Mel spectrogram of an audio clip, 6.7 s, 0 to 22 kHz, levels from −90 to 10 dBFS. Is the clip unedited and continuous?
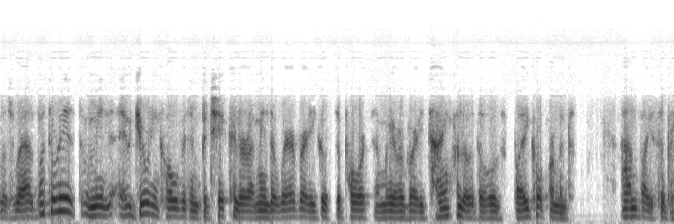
yes; 0 cuts

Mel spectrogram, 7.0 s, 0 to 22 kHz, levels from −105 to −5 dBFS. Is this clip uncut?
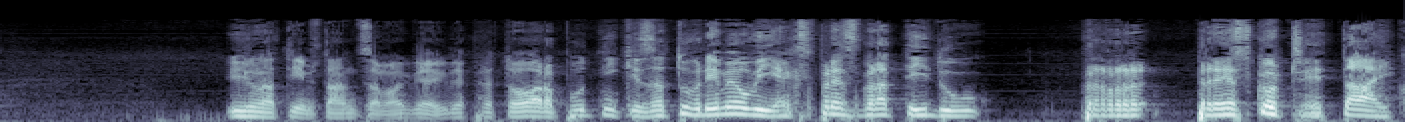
yes; 0 cuts

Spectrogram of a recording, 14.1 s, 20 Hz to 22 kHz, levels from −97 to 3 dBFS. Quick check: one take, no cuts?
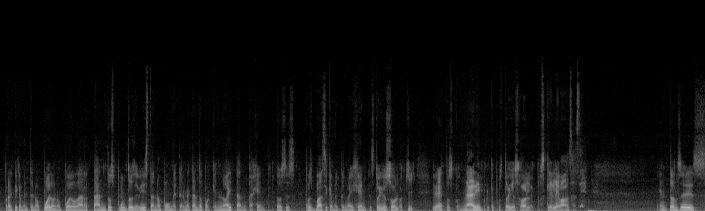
no; 1 cut; at 8.6 s

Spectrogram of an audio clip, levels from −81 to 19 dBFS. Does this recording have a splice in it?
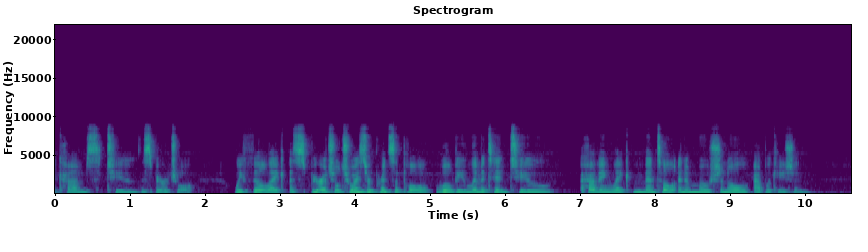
no; 0 cuts

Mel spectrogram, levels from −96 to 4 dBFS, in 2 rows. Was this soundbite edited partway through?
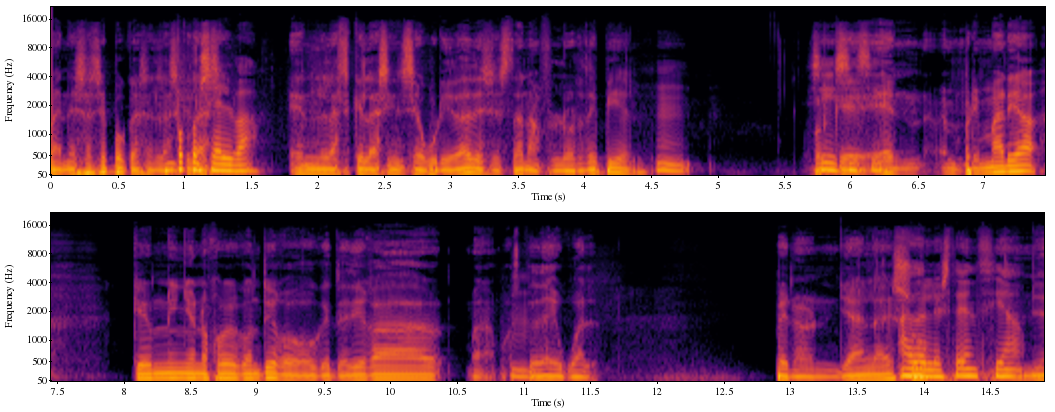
no; 0 cuts

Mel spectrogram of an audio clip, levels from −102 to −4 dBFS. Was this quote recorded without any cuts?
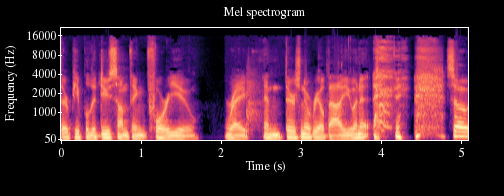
yes; 0 cuts

